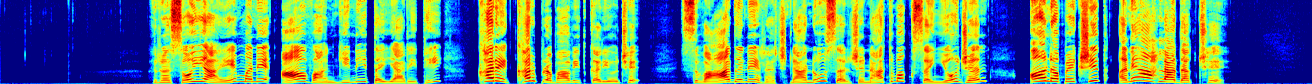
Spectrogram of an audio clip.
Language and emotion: Gujarati, surprised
